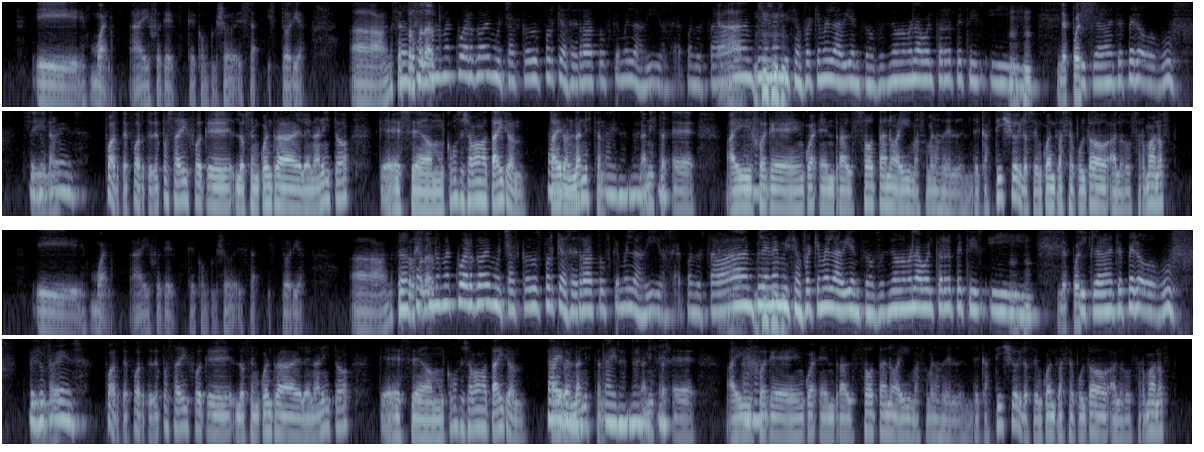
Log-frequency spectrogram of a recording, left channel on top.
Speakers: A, on the left; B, on the right.
A: Y bueno, ahí fue que, que concluyó esa historia. Ah, no sé,
B: Yo
A: personal.
B: casi no me acuerdo de muchas cosas porque hace rato fue que me la vi. O sea, cuando estaba
A: Ya.
B: en
A: <laughs>
B: plena emisión fue que me la vi. Entonces yo no me la he vuelto a repetir. Y,
A: Ujú. Después,
B: y claramente, pero uff,
A: sí,
B: eso fue
A: no.
B: densa.
A: Fuerte, fuerte. Después ahí fue que los encuentra el enanito, que es, em, ¿cómo se llamaba? Tyrion.
B: Tyron,
A: Tyrion Lannister.
B: Tyron Lannister.
A: Lannister. eh, ahí
B: Ajá.
A: fue que encue- entra al sótano, ahí más o menos del, del castillo, y los encuentra sepultados a los dos hermanos.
